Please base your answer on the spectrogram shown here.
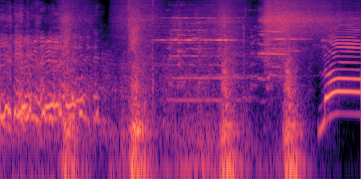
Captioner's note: laugh; train chugs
